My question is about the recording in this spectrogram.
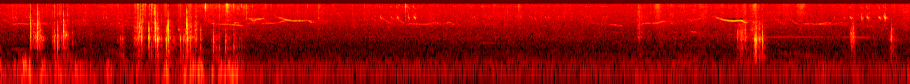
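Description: Rustling handling noise with a few sharp knocks as stones are picked up and moved about, strongest for the first two seconds and again briefly near the end. Small birds chirp now and then in the background.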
